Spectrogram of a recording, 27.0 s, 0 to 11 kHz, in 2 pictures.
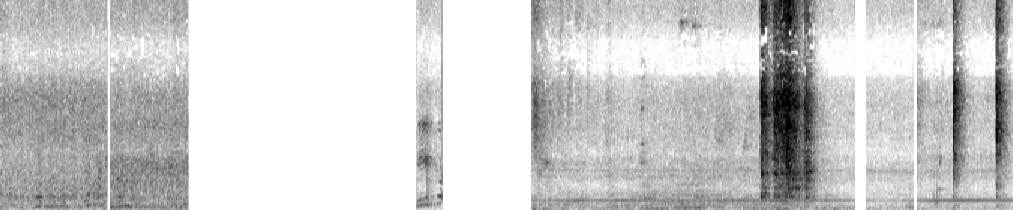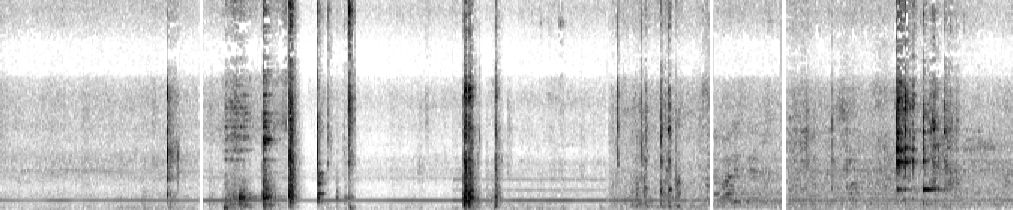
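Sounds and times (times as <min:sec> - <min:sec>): metal pot knocks and clinks: 0:16.4 - 0:18.2, 0:25.5 - 0:26.2.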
